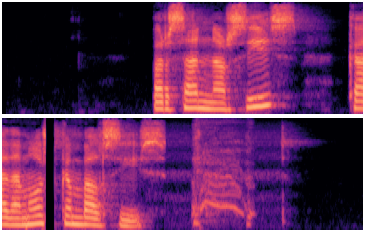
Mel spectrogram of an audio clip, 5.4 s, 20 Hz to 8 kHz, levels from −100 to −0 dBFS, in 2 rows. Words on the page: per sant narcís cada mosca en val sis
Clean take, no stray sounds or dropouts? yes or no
no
